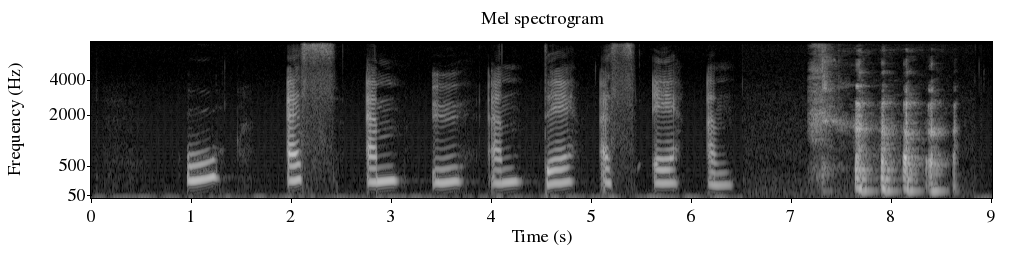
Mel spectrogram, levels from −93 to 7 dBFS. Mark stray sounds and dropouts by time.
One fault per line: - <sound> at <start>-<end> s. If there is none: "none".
- laugh at 7.2-8.7 s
